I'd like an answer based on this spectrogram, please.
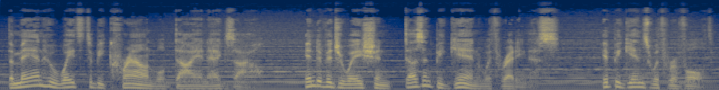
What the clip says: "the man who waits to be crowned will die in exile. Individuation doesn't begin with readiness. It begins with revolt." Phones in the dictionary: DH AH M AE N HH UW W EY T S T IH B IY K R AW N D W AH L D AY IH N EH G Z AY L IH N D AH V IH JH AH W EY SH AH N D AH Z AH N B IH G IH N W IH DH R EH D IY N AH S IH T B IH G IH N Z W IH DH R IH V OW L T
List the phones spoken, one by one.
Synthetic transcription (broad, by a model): DH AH M AE N HH UW W EY T S T IH B IY K R AW N D W AH L D AY IH N EH G Z AY L IH N D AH V IH JH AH EY SH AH N D AH Z AH N B IH G IH N W IH DH R EH D IY N AH S IH T B IH G IH N Z W IH DH R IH V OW L T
